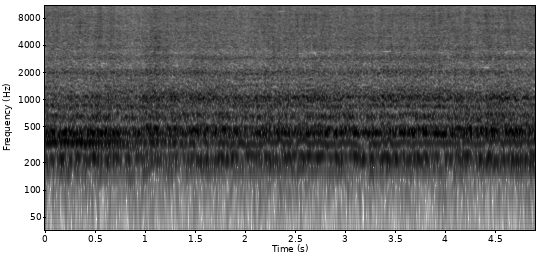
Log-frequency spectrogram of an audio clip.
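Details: Honey bees crowding the flight holes of Austrian wide-comb hives on a 18°C day, 31 March 2014, captured with a Mobius FPV camera. Steady humming mass of wingbeats, low droning tone with bright harmonic bands.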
